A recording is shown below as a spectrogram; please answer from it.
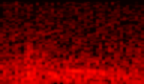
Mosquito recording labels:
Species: Anopheles gambiae s.s.; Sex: female; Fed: unfed; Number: one; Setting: insect culture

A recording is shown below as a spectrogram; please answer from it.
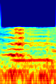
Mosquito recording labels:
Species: Aedes albopictus; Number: several; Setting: insect culture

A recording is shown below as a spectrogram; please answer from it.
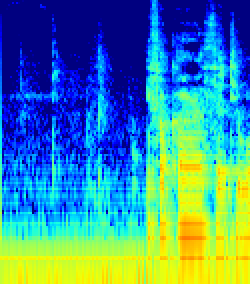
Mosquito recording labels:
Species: Culex pipiens complex; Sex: female; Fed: unfed; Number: one; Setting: cup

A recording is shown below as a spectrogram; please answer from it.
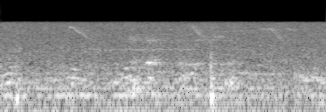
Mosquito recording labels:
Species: Anopheles gambiae s.s.; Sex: female; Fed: unfed; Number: one; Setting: insect culture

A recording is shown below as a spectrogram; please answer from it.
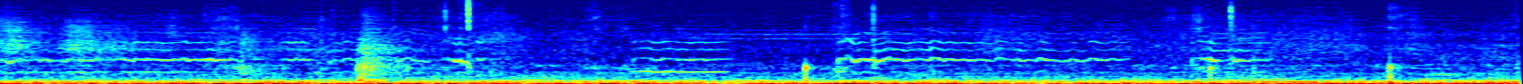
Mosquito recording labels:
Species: Anopheles arabiensis; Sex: female; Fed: unfed; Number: one; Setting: cup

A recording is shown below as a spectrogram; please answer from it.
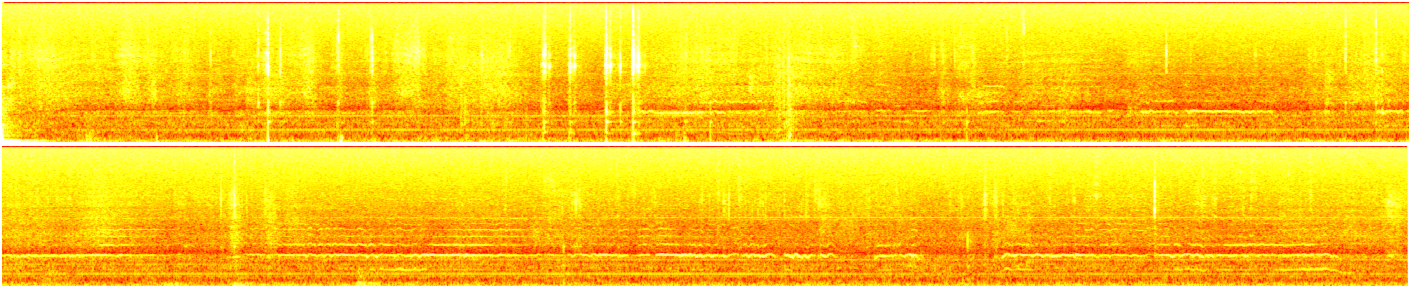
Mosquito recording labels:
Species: Culex pipiens complex; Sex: female; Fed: unfed; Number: one; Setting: cup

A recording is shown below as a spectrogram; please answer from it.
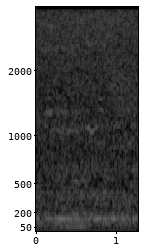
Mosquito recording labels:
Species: Anopheles gambiae s.s.; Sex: female; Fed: unfed; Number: one; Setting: insect culture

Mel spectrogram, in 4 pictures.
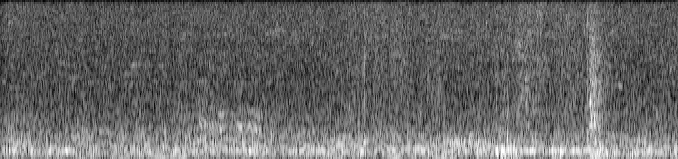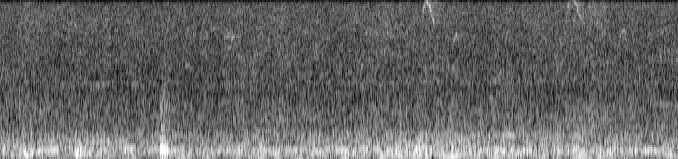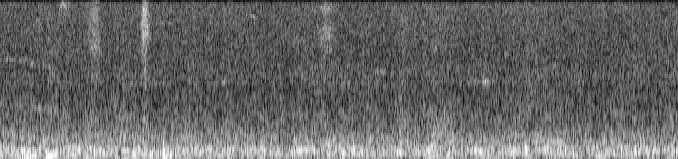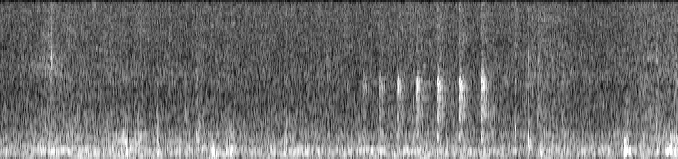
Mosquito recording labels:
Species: no mosquito; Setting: insect culture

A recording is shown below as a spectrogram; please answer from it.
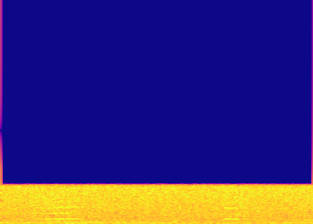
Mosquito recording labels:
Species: Anopheles gambiae s.s.; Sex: female; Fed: unfed; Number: one; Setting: insect culture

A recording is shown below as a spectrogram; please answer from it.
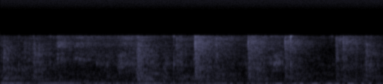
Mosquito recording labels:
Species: no mosquito; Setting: cup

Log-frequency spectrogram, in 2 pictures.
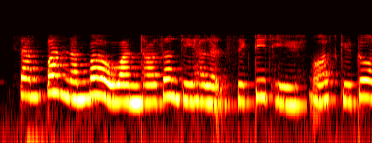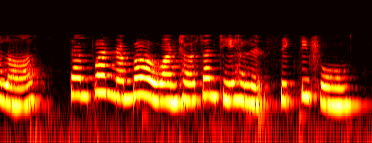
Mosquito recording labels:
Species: no mosquito; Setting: cup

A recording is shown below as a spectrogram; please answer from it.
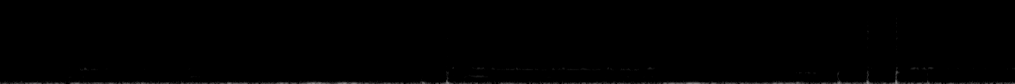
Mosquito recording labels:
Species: Anopheles arabiensis; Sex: female; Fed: unfed; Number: one; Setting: cup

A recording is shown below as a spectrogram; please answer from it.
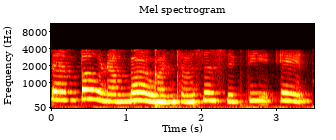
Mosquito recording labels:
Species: no mosquito; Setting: cup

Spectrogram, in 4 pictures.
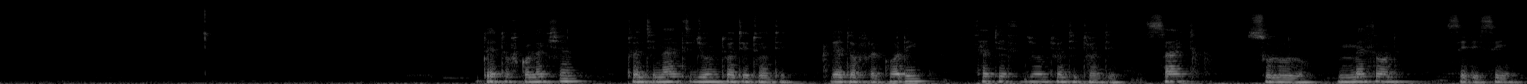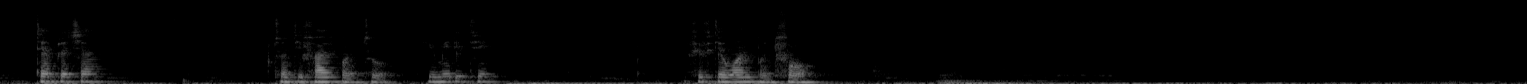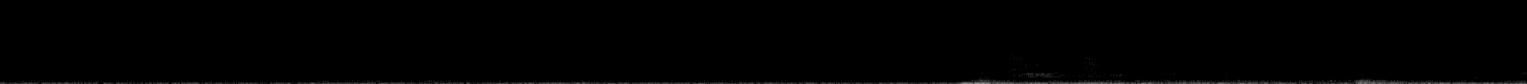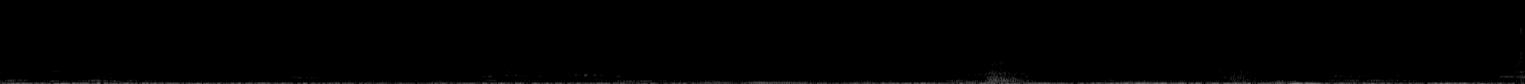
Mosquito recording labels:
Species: no mosquito; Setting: cup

